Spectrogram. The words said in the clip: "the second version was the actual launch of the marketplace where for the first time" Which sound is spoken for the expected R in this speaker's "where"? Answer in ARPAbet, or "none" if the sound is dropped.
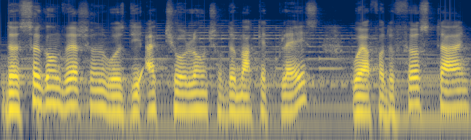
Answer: R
